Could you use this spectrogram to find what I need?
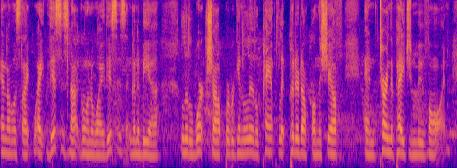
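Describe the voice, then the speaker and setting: A woman speaks in a Louisiana accent at medium pitch. Her pace is moderate and her intonation fairly even. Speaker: retired school technology officer. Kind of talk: podcast interview.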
